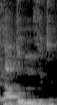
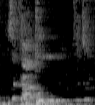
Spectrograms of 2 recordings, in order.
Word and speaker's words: Zakatul Fitr: If you say something after it, then you pronounce the T. You say Zakatul Fitr. Zakatul Fitr. So the T is pronounced there.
